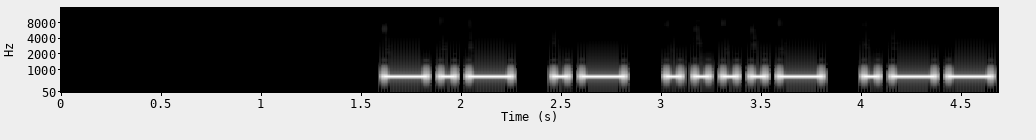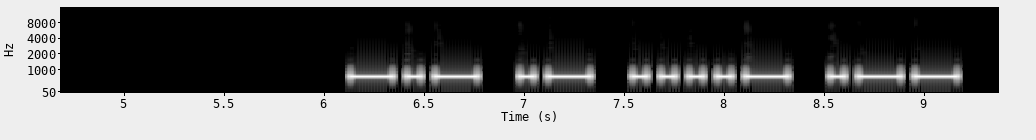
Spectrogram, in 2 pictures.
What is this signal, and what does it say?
Morse code, heard as a keyed tone, about 17 wpm, 700 Hz. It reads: KA4W KA4W
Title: USA Call Signs - 4 Characters - Repeated 3x - 17wpm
